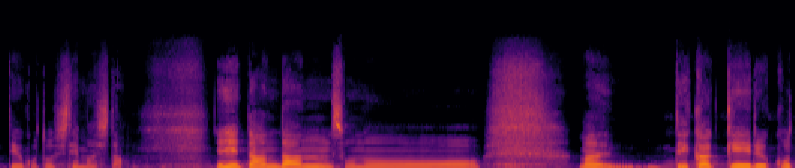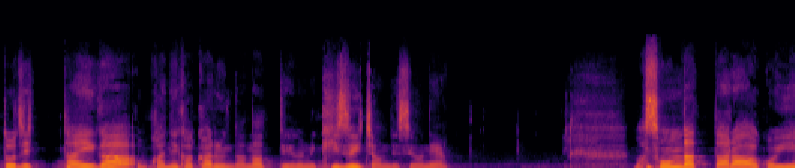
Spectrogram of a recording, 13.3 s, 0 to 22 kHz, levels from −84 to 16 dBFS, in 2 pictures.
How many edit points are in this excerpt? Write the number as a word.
two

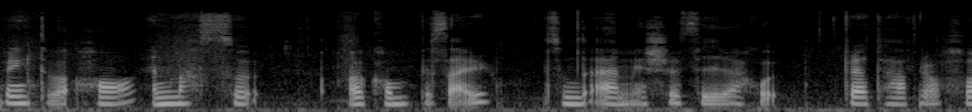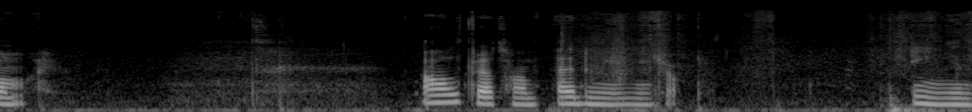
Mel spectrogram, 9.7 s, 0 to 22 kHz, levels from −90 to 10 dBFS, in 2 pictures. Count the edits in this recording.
three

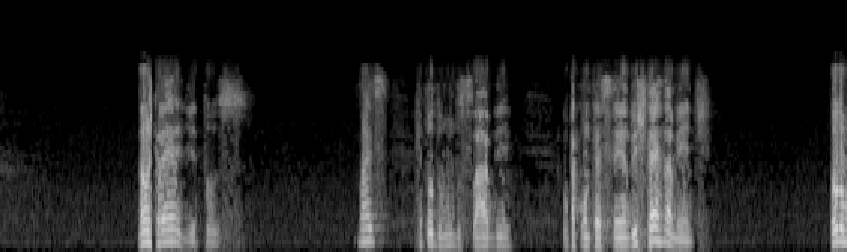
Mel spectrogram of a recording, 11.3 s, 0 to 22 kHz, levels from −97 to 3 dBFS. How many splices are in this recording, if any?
three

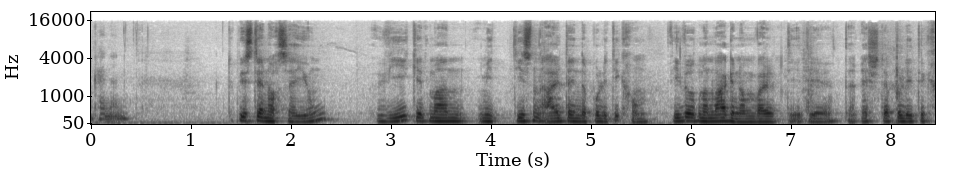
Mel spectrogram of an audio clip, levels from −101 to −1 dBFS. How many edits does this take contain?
zero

